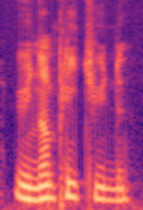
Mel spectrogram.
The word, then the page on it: amplitude: France; [ɑ̃.pli.tyd]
